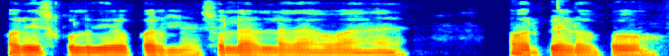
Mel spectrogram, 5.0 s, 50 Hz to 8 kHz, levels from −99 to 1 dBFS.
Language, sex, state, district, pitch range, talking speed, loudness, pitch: Hindi, male, Bihar, Araria, 95-100 Hz, 165 wpm, -19 LUFS, 95 Hz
